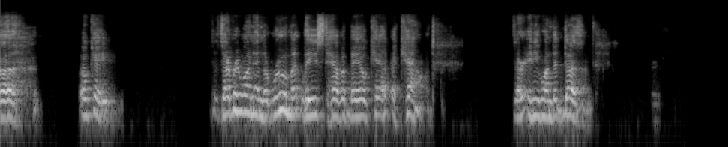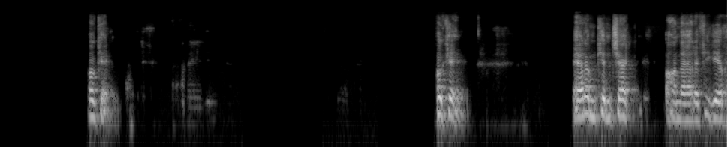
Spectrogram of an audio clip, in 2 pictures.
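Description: A man speaks calmly through a microphone, in bursts with pauses.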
